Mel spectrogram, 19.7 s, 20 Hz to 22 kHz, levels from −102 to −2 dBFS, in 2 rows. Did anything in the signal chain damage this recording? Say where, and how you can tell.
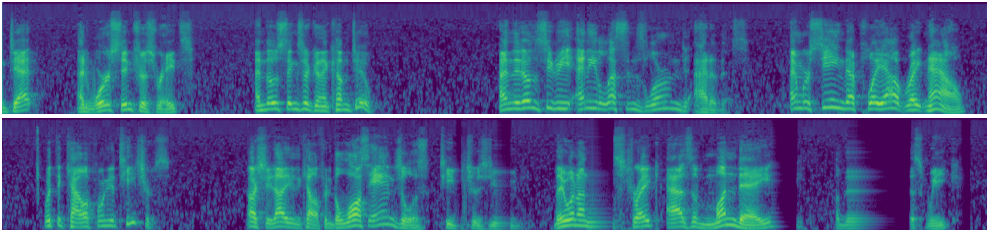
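Yes. Overdone noise removal in call processing runs throughout: the background drops and breaks up into twinkling specks, with quieter bands of the speech switched off along with it.

Repeated stalls (stutter) from 14.37 to 14.95 s: four gaps, the longest 140 ms, each padded by stretching the last sound. The jitter buffer kept running dry, but nothing was lost.

Call audio freezes at 15.71 s (between "went on" and "strike as of"), 17.54, 18.32 (about 0.6 s) and 19.43 s, with held sound fading, down to silence in the last three. The likely cause is network delay draining the jitter buffer.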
